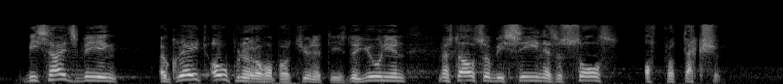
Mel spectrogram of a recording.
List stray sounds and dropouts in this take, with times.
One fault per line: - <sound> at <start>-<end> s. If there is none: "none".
none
